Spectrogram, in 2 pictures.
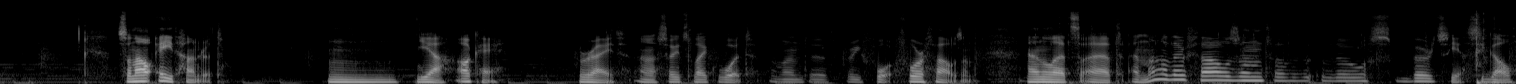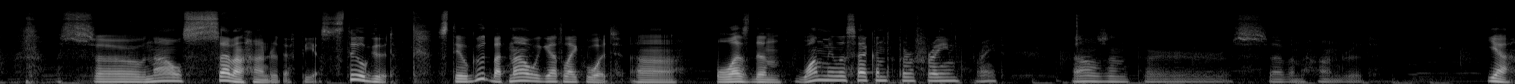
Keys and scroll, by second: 10.1 alt+p, 10.3 alt+p, 10.5 alt+p, 10.6 alt+p, 11.6-14.7 alt+p, 14.7 Return, 21.0 typing, 23.0-30.3 typing.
